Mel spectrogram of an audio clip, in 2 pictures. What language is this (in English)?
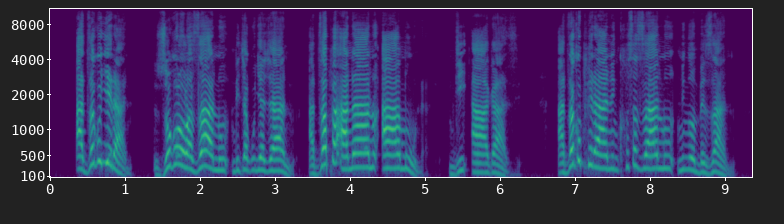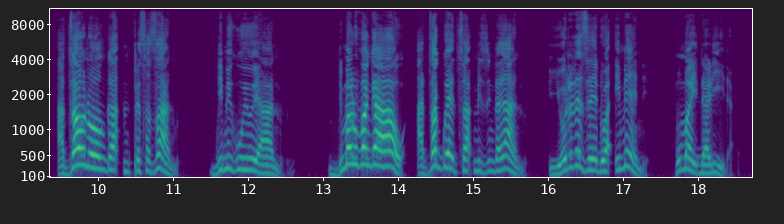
Nyanja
